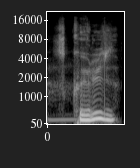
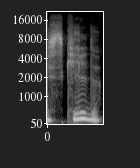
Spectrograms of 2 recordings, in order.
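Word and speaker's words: Scyld: dont le tout premier, Skuld, ou je vais le prononcer Skild en vieil anglais.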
